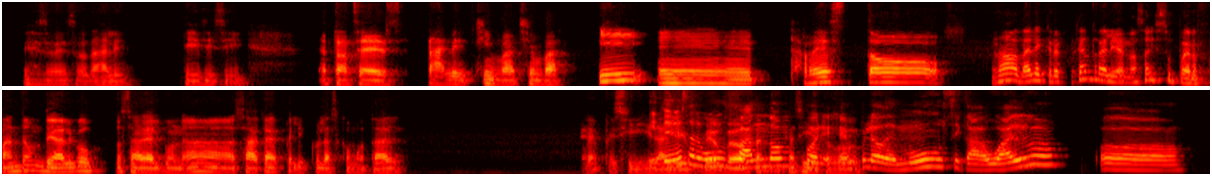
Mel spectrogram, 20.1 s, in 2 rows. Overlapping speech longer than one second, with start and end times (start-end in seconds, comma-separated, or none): 15.4-17.2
